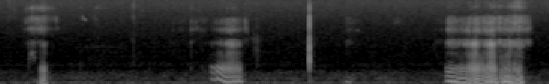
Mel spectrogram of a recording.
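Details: Snoring from a cat snoozing during the day; snoring.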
